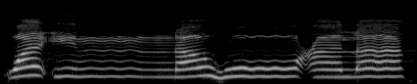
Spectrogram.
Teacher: di situ ada gunnah, nun ditasydid maka dibaca mendengung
